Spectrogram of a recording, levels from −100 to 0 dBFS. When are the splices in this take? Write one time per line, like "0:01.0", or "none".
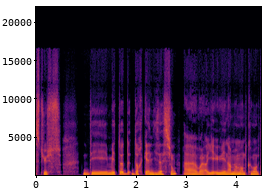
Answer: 0:02.9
